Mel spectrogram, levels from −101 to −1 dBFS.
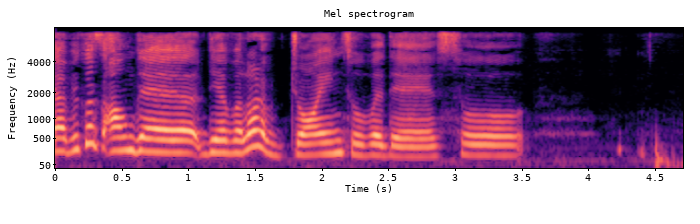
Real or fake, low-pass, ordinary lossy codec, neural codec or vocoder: fake; 7.2 kHz; MP3, 48 kbps; codec, 16 kHz, 8 kbps, FreqCodec, larger model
